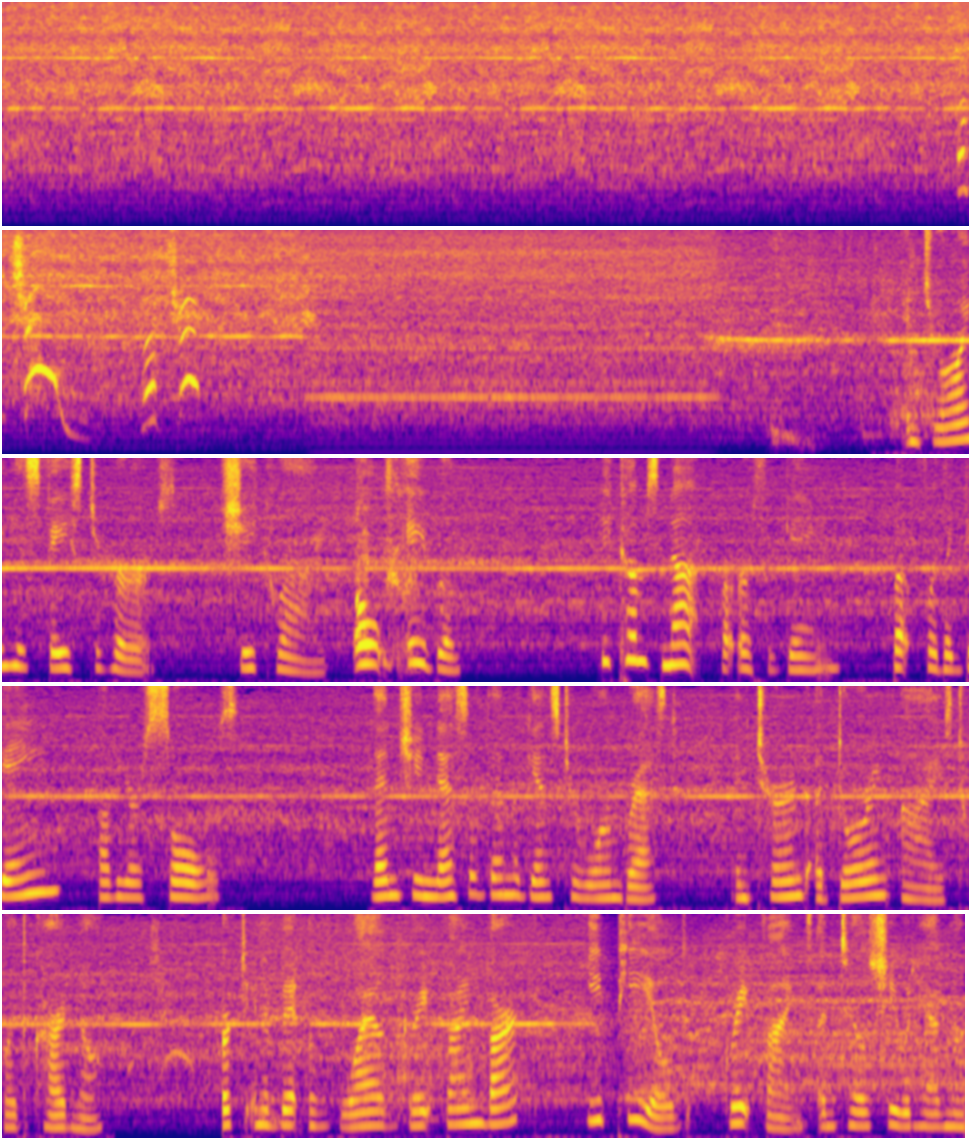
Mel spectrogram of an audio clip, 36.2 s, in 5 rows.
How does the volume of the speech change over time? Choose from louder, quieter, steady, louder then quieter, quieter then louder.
steady.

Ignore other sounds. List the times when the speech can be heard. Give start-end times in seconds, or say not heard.
13.8-17.9, 19.0-23.6, 24.5-29.9, 30.6-36.2.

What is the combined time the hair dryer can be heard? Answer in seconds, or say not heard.
36 s.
